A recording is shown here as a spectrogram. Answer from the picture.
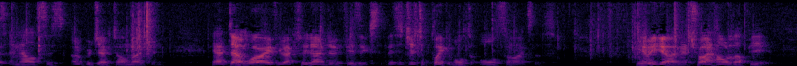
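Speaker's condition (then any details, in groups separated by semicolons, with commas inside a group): No condition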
